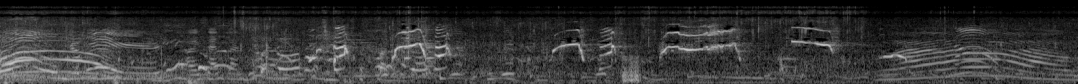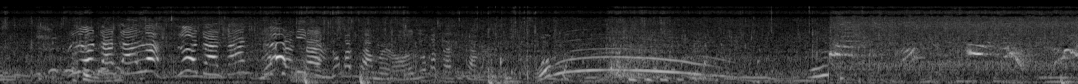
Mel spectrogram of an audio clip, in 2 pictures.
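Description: A young girl talks and squeals in a high, lively voice close by.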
